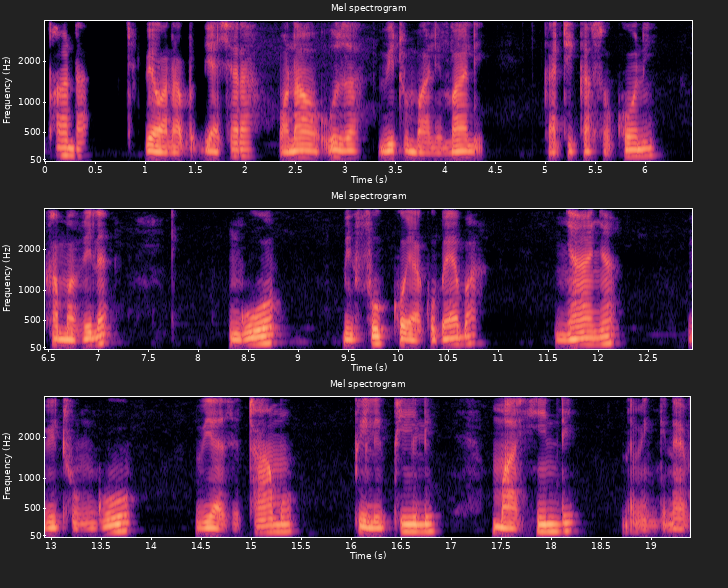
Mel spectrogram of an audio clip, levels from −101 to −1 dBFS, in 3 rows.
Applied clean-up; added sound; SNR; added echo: none; none; none; none.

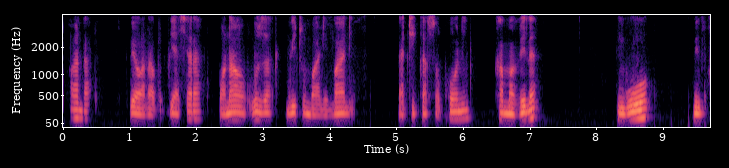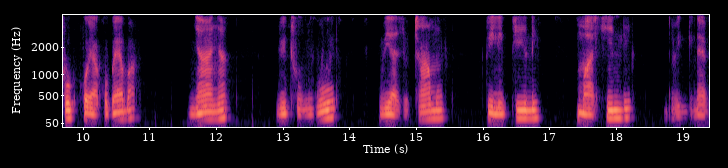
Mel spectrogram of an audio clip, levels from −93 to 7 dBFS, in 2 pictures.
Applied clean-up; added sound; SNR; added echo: neural mask model DeepFilterNet 3.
